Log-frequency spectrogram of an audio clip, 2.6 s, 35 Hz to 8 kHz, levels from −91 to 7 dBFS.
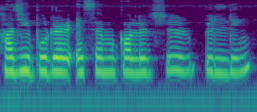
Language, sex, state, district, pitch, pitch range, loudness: Bengali, female, Tripura, West Tripura, 245 Hz, 240-255 Hz, -19 LUFS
